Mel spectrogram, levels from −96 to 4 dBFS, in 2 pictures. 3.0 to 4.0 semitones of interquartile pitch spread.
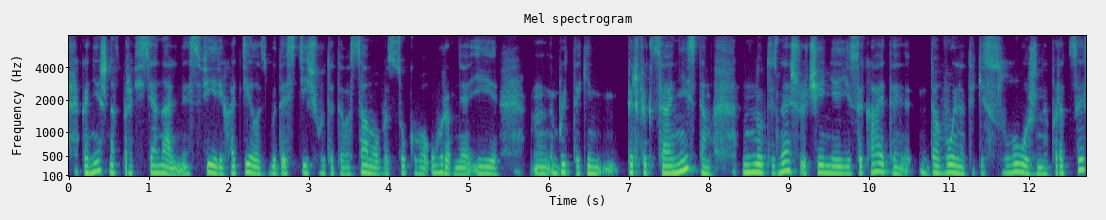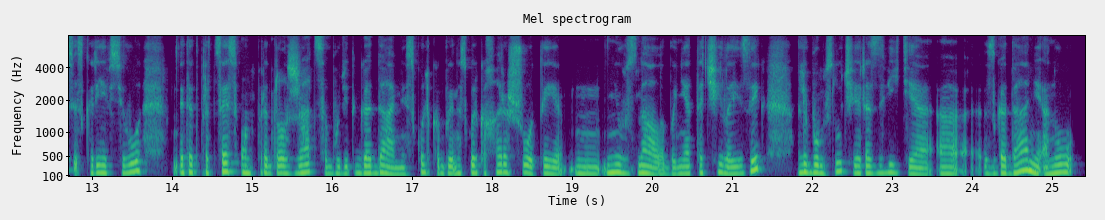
No: narrow, 2.4 semitones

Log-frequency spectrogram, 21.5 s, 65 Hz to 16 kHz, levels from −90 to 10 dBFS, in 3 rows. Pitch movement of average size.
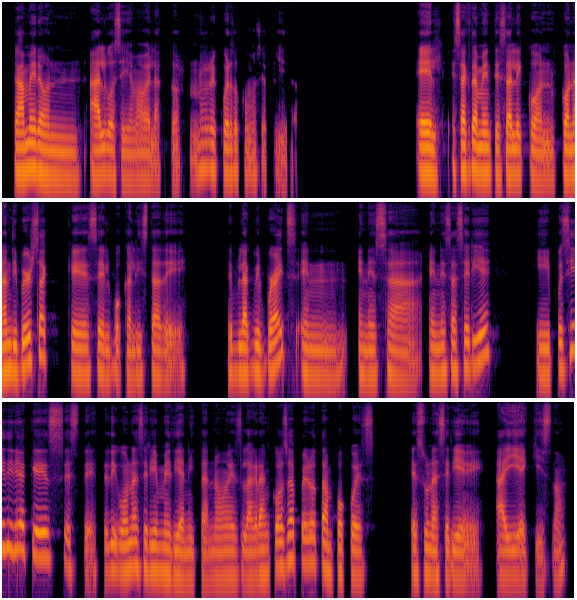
Yes: average, 3.0 semitones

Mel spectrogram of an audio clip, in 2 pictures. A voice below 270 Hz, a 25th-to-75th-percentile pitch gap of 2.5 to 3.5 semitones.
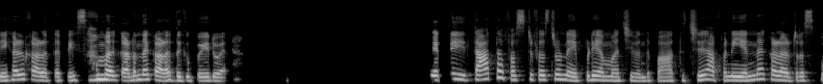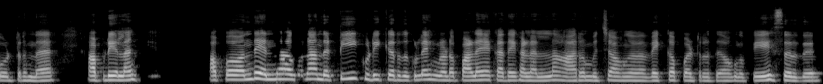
Yes: high, 190 Hz; average, 3.2 semitones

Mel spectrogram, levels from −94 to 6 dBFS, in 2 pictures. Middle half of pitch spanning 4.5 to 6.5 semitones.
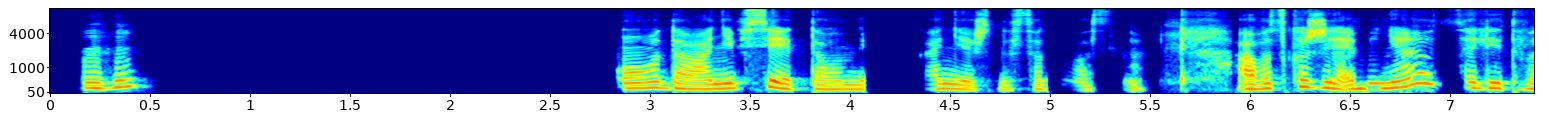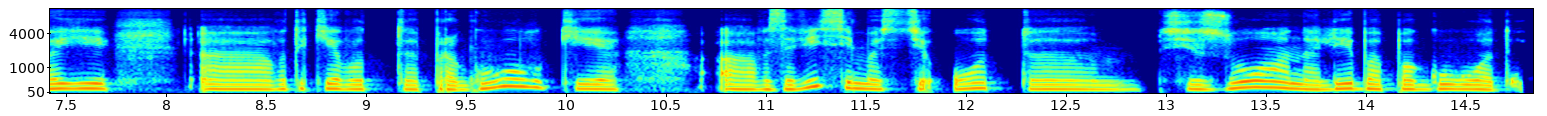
No: average, 3.5 semitones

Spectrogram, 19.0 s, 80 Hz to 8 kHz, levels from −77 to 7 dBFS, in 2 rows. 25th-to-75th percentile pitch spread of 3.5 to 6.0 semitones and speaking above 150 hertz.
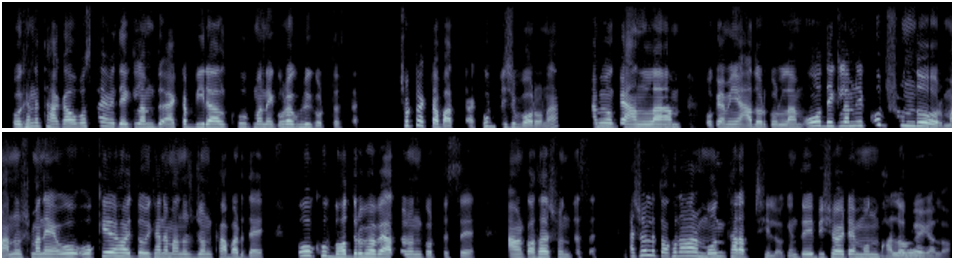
Yes: average, 4.0 semitones; medium, 185 Hz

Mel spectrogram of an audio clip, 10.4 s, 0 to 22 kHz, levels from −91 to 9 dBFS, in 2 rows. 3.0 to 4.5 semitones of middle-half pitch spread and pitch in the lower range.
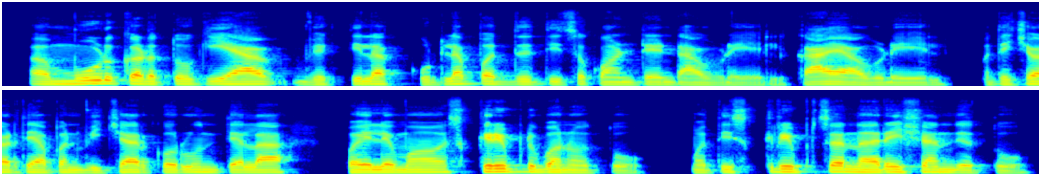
No: narrow, 2.6 semitones; low, 115 Hz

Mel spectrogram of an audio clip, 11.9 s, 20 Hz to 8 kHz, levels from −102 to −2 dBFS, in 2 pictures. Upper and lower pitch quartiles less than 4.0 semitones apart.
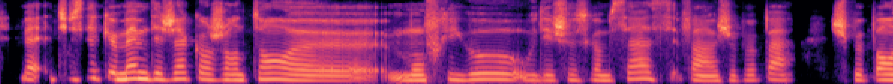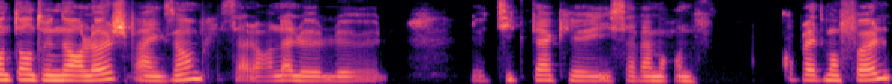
Yes: average, 2.9 semitones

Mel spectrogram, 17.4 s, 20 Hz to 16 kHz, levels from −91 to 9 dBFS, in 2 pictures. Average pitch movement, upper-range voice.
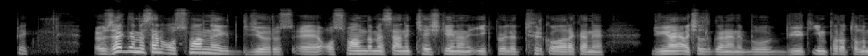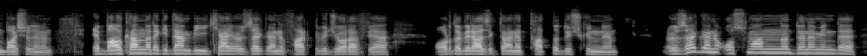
No: average, 3.8 semitones; low, 135 Hz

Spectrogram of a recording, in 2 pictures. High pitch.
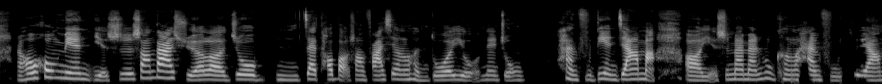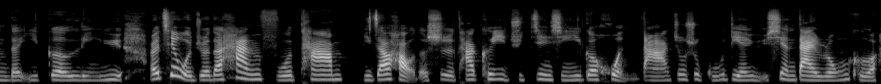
Yes: high, 215 Hz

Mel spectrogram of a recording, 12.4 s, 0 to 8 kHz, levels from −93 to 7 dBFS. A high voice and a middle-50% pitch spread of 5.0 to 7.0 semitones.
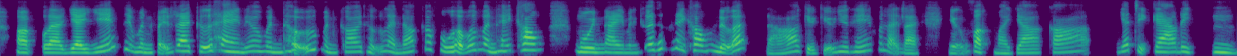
Yes: high, 245 Hz; average, 5.3 semitones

